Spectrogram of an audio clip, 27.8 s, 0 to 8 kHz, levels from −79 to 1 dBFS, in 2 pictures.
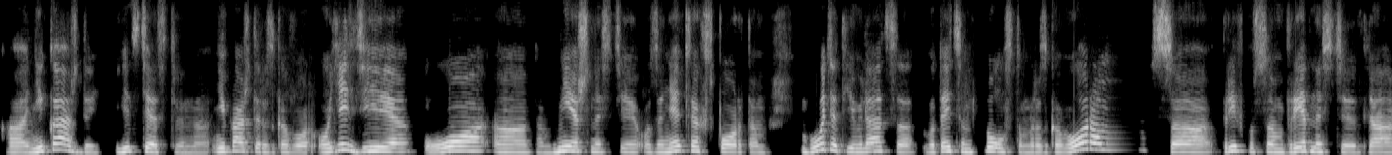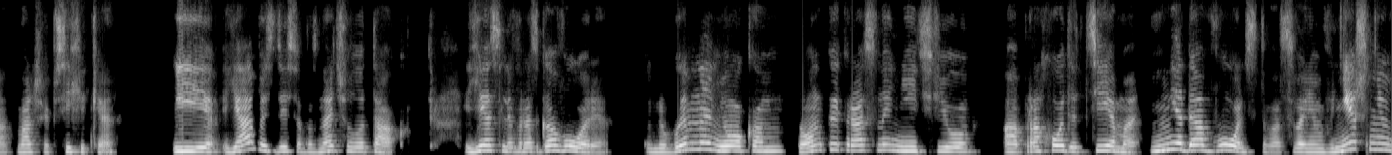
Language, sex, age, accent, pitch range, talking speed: Russian, female, 20-39, native, 195-250 Hz, 95 wpm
